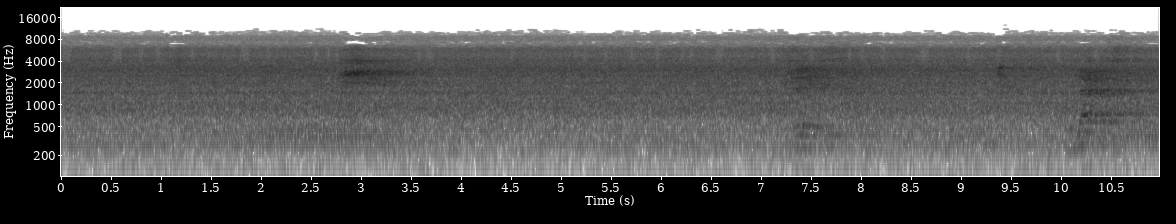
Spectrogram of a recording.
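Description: A steady rushing of air from an electric floor fan running continuously, with two brief louder sounds about three seconds in and again past the seven-second mark.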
